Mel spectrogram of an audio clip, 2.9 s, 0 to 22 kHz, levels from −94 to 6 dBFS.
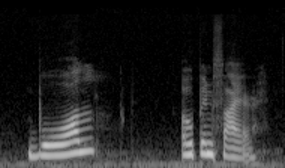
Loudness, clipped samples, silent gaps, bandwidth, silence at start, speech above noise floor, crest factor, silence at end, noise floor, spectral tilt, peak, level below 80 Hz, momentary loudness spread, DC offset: -26 LUFS; under 0.1%; none; 6.8 kHz; 0.3 s; 29 dB; 16 dB; 0.3 s; -53 dBFS; -8.5 dB/octave; -12 dBFS; -52 dBFS; 14 LU; under 0.1%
